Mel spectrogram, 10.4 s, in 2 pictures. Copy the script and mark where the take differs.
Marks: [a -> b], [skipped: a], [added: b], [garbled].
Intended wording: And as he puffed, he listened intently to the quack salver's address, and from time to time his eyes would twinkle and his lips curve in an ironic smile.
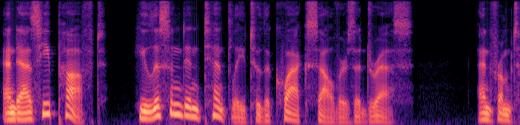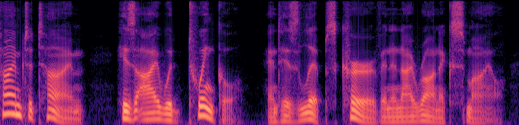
And as he puffed, he listened intently to the quack salver's address, and from time to time his [eyes -> eye] would twinkle and his lips curve in an ironic smile.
